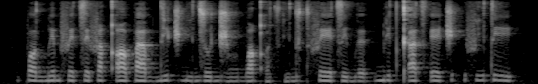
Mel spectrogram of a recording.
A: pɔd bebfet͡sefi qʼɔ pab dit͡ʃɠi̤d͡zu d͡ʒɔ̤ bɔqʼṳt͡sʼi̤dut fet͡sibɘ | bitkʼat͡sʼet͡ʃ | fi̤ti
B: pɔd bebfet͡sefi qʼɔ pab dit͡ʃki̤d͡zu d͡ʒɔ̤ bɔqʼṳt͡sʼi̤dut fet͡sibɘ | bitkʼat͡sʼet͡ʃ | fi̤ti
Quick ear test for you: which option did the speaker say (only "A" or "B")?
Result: A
